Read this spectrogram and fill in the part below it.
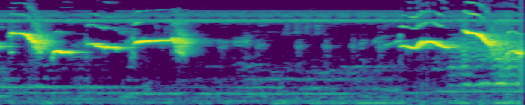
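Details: Oriental magpie-robin song from late afternoon to nightfall: two quick runs of loud, clear whistled notes sliding up and down, split by a pause of over a second, with steady background hiss.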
